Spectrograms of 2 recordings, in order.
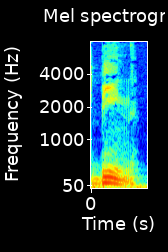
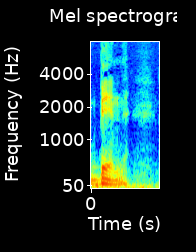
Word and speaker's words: been: Pero en los Estados Unidos nosotros simplemente lo decimos como bin, como si fuera B-I-N, pero es B-E-E-N. Okay, we say it like it's B-I-N, but it's actually B-E-E-N.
